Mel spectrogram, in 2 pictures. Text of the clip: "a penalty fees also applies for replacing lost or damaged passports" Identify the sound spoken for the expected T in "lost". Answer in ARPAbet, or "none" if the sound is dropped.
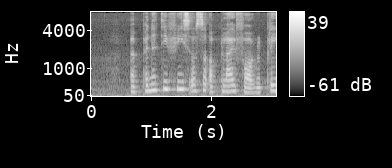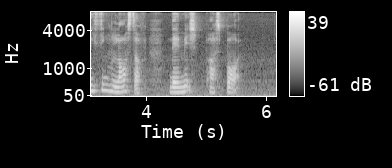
none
